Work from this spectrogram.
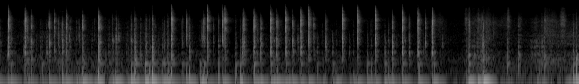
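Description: Fingertips click and flip the plastic tiles of a plastic Hangman board game, making a rapid run of sharp, bright plastic clicks over a low steady hum. The tapping briefly thins out near the end, then resumes.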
